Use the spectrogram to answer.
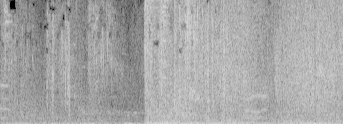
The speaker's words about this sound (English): okay, that's an explosion.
